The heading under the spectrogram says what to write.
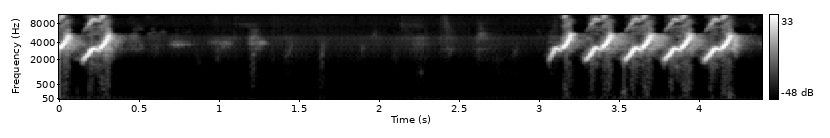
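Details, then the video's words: Rising whistled notes of a Black-naped monarch, the Taiwan endemic subspecies Hypothymis azurea oberholseri: two notes, a quiet gap, then a brisk string of six upslurred whistles. "黑枕藍鶲(黑枕王鶲)/Black-naped Monarch"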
